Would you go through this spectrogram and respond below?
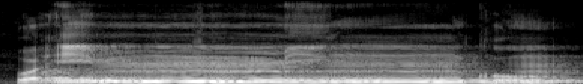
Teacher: സാക്കിനത്തായ നൂനിനെ മീമിലേക്ക് പൂർണ്ണമായും ലയിപ്പിച്ച് മണിക്കണം. ഇദ്ഗാം ബിഗുന്ന കാമിൽ.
